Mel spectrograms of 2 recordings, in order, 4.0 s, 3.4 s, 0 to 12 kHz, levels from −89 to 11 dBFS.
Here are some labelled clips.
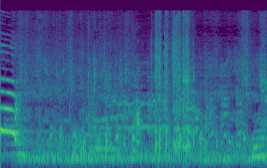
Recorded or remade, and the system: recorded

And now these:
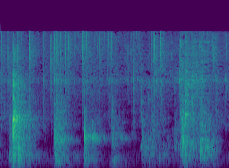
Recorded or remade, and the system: recorded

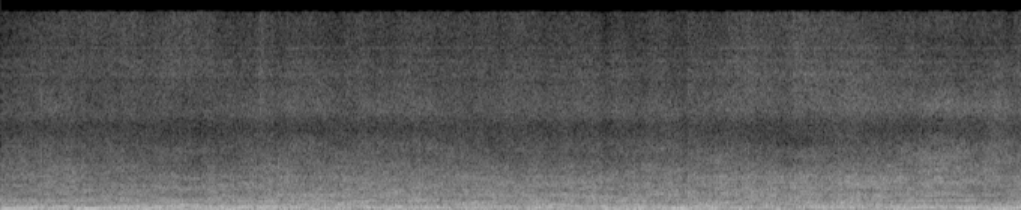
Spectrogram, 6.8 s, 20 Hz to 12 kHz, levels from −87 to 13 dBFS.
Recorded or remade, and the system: remade, codec, SNAC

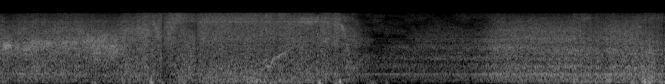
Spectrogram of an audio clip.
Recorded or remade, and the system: recorded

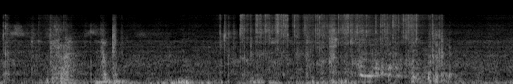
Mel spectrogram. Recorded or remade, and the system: remade, codec, SNAC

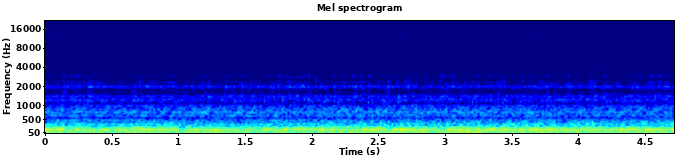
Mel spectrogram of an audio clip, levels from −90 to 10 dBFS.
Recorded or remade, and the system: recorded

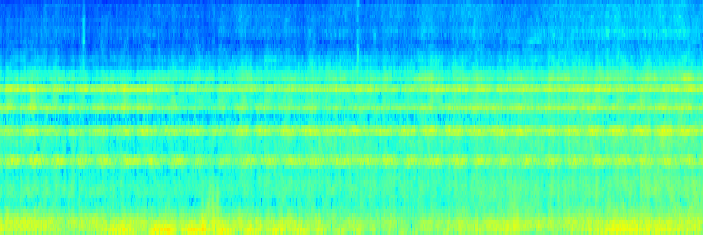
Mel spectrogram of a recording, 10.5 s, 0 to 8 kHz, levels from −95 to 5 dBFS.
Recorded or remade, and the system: remade, vocoder, Vocos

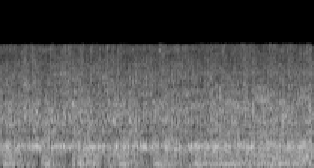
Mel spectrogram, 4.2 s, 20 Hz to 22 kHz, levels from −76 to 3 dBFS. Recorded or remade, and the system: remade, vocoder, HiFi-GAN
